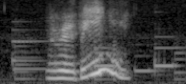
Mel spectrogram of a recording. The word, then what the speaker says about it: RWBY: Have you ever seen the anime Ruby or like the like show Ruby? Ruby? It's spelled RWBY.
